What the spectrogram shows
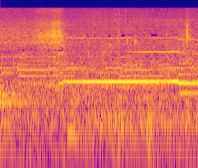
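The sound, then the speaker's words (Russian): An electronic melody announcing the Sabbath sounds over Jerusalem on a Friday afternoon, a long sustained tone ringing out across a quiet, faintly humming street background with very few cars. “В пятницу после обеда город пустеет, очень мало машин. Вся суета постепенно замирает. Слышится мелодия.”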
